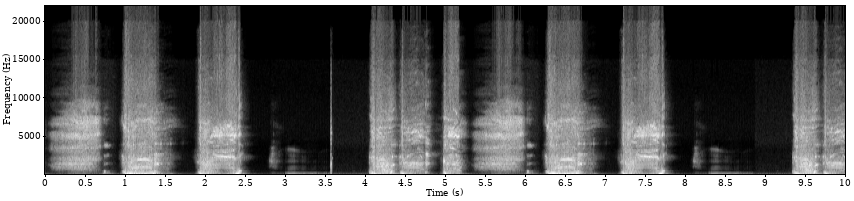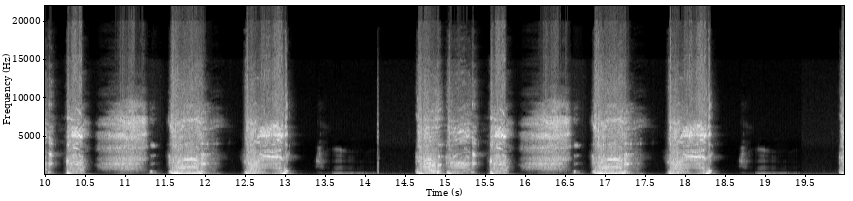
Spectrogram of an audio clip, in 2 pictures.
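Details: Dry cough: repeated bouts of short, harsh, dry coughs in clusters with brief quiet gaps between them.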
